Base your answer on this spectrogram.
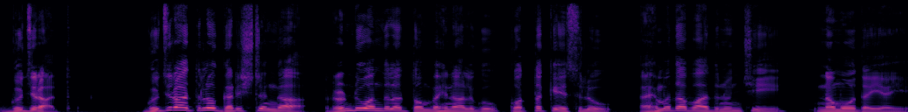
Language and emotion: Telugu, neutral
